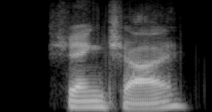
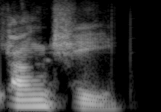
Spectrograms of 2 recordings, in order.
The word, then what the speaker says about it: Shang-Chi: Actually, the correct way to pronounce Shang-Chi is, I thought it was Shang-Chi. – No, it is Shang-Chi. – It is Shang-Chi. – Yeah, he says it in the movie.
